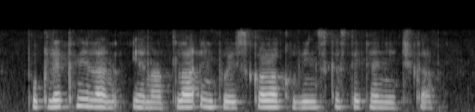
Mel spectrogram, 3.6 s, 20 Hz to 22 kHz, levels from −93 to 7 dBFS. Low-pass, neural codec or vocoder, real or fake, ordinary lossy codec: 7.2 kHz; codec, 16 kHz, 4.8 kbps, FACodec; fake; none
